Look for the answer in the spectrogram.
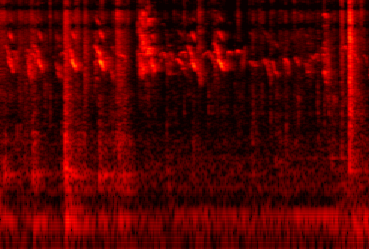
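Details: Low clucks from a mother hen calling chicks to eat, several in the first two seconds, under rapid overlapping high peeps from the chicks.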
